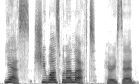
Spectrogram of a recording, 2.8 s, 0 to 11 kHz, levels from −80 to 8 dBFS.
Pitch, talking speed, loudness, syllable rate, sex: 255 Hz, 175 wpm, -18 LUFS, 3.9 syllables/s, female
